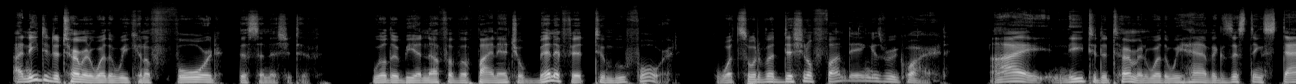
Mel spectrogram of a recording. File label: elearning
